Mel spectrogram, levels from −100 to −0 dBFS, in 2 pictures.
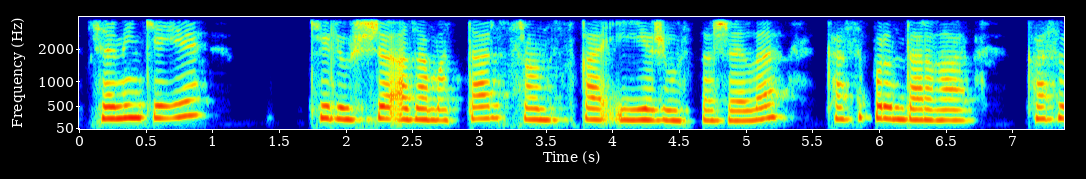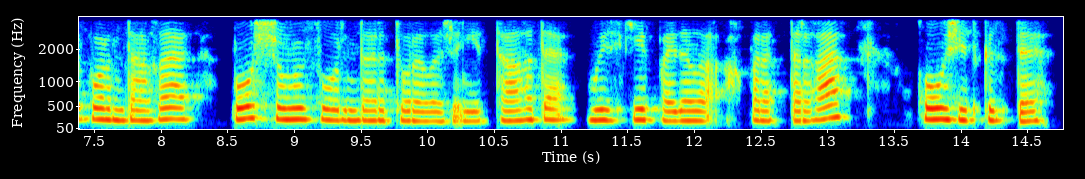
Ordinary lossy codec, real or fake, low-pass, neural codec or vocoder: none; fake; 3.6 kHz; codec, 16 kHz, 16 kbps, FunCodec, trained on LibriTTS, 50 frames a second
